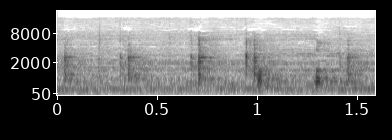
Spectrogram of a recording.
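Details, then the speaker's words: Yamaha WR 155 engine disassembled, bare connecting rod rocked by hand. Sharp dry ticks, about five in under two seconds, show big-end free play. In running, such play knocks "tek tek" at medium throttle and fades at high revs. "diketok gini aja bunyi, apalagi di Nah, ciri-cirinya kalau ini kocak itu gini, gas sedang. Jadi per per gitu. Kalau tinggi hilang dia malah, tapi pas wer wer dia tek tek tek tek."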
